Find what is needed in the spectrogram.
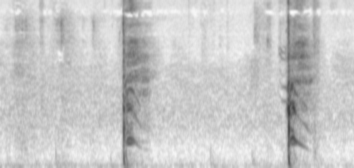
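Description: Two tennis forehand strokes about two seconds apart. Each is a sharp hit with a short vocal grunt that falls in pitch.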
